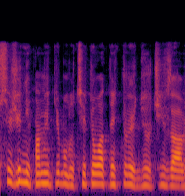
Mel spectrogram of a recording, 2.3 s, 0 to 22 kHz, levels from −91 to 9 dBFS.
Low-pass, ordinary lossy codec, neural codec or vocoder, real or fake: 9.9 kHz; AAC, 96 kbps; autoencoder, 22.05 kHz, a latent of 192 numbers a frame, VITS, trained on one speaker; fake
